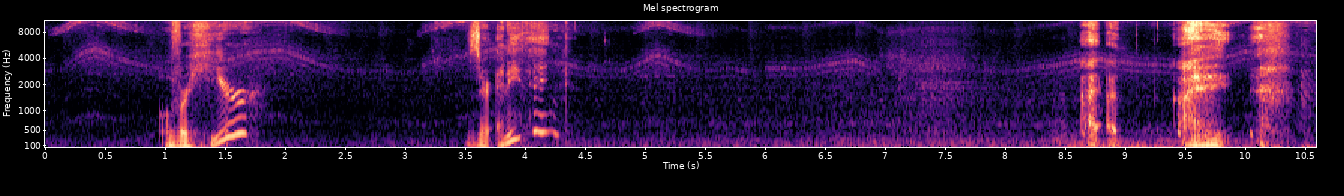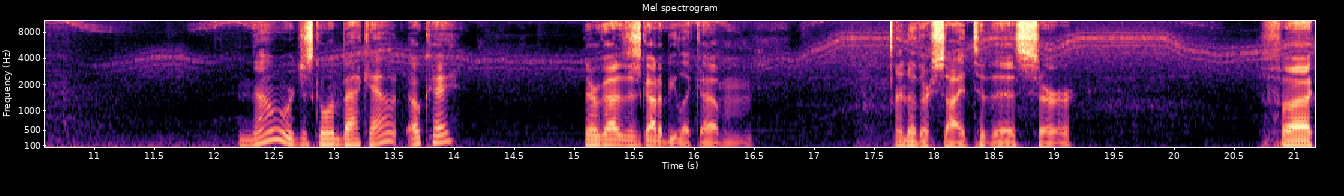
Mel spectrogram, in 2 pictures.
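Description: A hover engine whooshes in short bursts.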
